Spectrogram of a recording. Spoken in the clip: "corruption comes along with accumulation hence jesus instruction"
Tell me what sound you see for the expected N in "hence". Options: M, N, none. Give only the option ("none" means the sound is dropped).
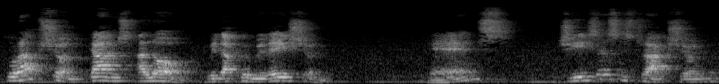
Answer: N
